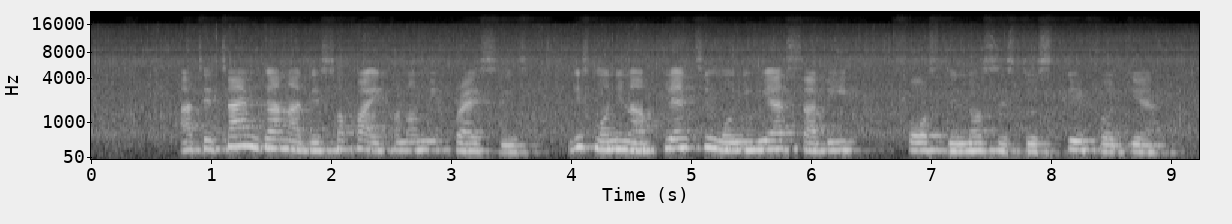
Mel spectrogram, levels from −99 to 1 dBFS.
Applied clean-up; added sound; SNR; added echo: none; Stream; 15 dB; none.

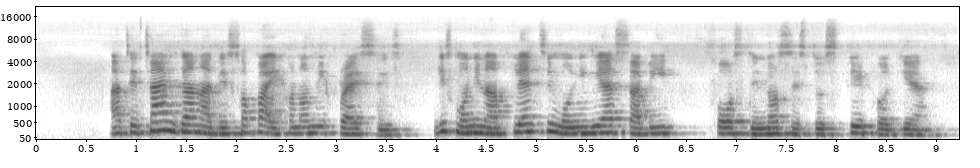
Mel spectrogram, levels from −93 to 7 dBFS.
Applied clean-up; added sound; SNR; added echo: neural mask model Resemble Enhance denoiser.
